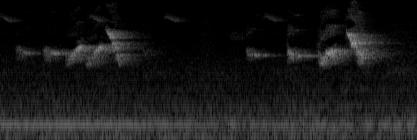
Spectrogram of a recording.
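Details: Rusty-collared seedeater, age one and a half, warming up: rising whistled phrases building to a bright trill, brief pause, then another whistled run ending high, faint mechanical hum throughout.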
